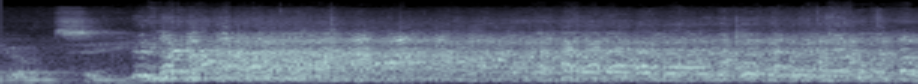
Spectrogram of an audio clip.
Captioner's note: big sustained laughter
